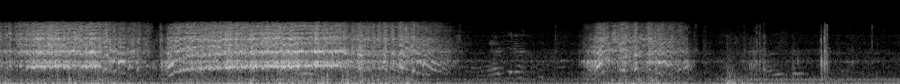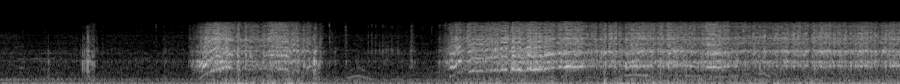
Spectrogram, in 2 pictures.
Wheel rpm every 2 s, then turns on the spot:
160, 180, 40, 40, 0, 70, 60, 210, 230.
4-8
